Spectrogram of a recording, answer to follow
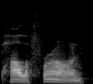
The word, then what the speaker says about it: Pollifrone: So the last name is pronounced Pollifrone, but because no one ever gets it right, I just say Provolone.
